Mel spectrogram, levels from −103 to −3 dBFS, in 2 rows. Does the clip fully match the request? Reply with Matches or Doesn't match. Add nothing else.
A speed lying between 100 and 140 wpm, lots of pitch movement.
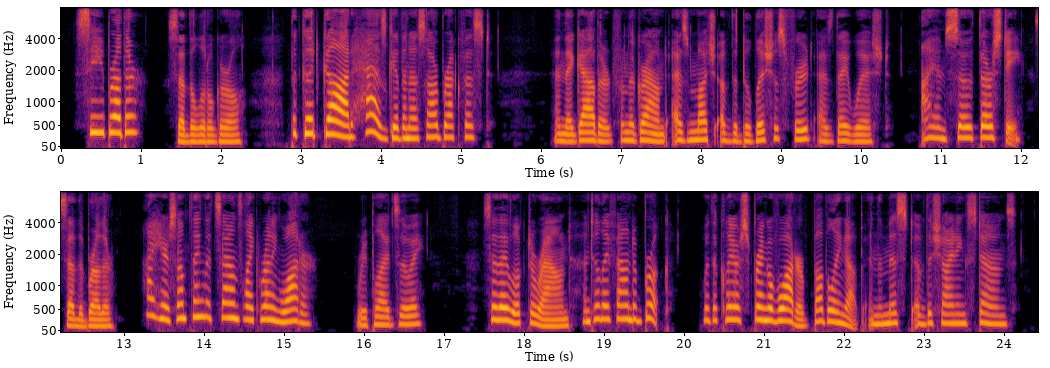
Doesn't match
